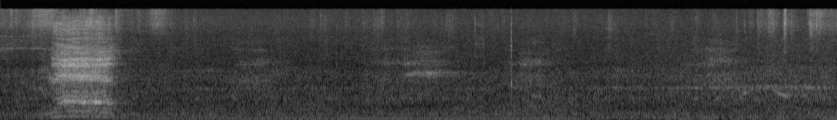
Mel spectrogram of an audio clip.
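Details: A lamb at Hamura zoo in Japan gives one loud, harmonic bleat lasting about half a second near the start, followed by quiet background hum and a few faint distant sounds.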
